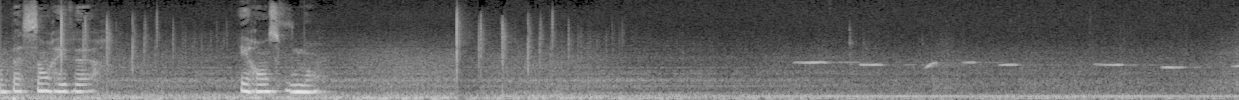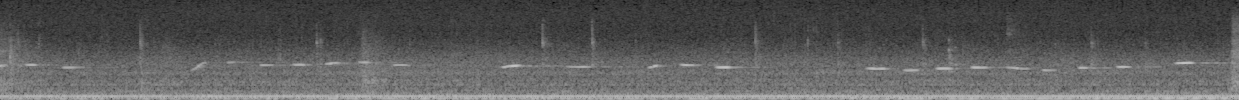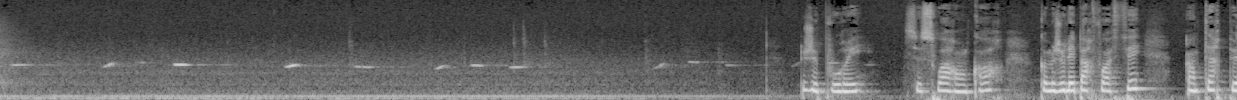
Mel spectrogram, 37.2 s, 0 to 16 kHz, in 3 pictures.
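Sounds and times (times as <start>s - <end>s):
speech: 0.0s - 1.2s, 2.4s - 3.3s, 32.8s - 37.1s
steady low city hum: 0.0s - 37.1s
person whistling a wandering melody echoing through the city: 7.9s - 10.3s, 10.9s - 13.3s, 14.3s - 16.6s, 17.4s - 19.9s, 21.0s - 30.1s, 31.3s - 32.4s.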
